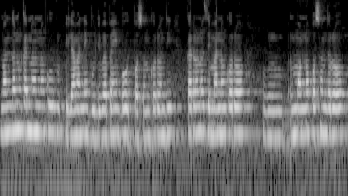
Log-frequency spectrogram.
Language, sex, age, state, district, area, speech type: Odia, female, 30-45, Odisha, Khordha, rural, spontaneous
